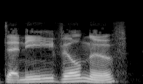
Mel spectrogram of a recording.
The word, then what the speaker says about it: Denis Villeneuve: Arrival is the latest film from Canadian filmmaker Denis Villeneuve.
